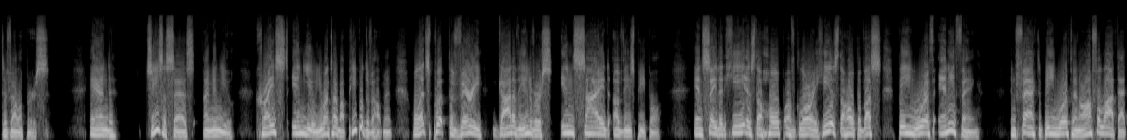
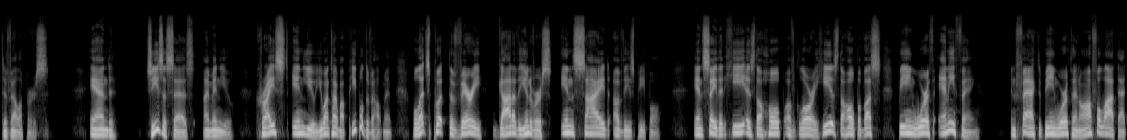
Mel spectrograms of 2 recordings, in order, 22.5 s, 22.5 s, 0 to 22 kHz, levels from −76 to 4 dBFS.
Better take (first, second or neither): second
